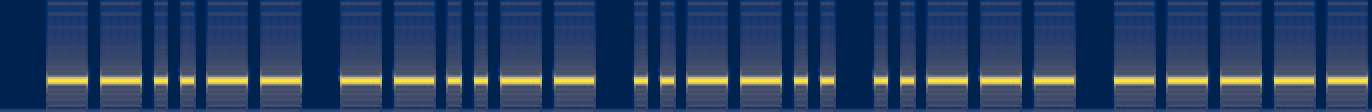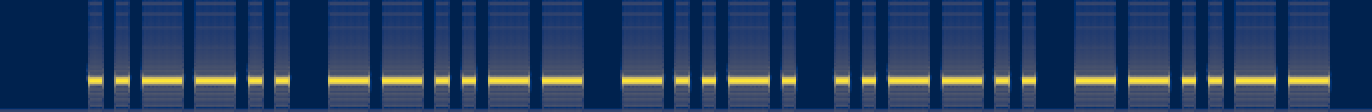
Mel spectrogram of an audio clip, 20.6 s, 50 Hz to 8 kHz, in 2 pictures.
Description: Morse code, heard as a keyed tone, about 12 wpm, 800 Hz. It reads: ,,?20 ?,/?,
